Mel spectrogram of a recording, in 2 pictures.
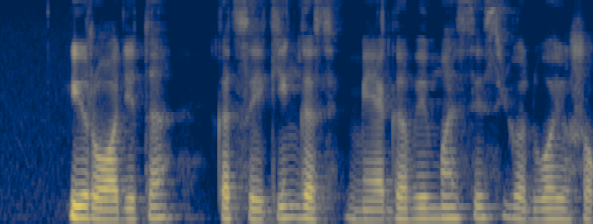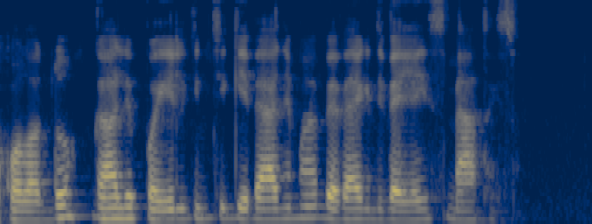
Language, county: Lithuanian, Utena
